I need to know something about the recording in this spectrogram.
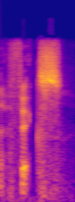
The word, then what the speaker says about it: FICS: so here register on fix you pronounce the fics fix just to be short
